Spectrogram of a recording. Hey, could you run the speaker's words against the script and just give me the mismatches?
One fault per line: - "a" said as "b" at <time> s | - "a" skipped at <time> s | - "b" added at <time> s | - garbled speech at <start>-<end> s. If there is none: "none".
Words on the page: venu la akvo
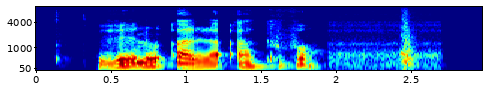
- "al" added at 1.0 s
